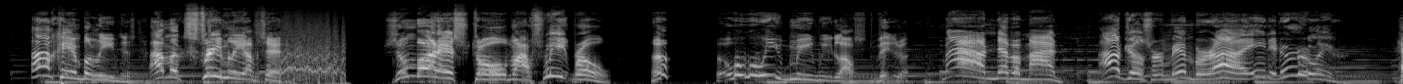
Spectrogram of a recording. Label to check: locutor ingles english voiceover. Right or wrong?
Wrong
